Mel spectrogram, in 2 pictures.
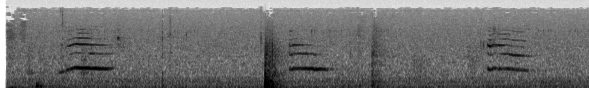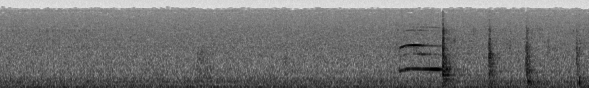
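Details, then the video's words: Abby, a pet cat, meowing indoors to ask for the window to be opened on a cool, windy Monday; four short, clear meows with a slight rise, spread over the clip, alongside a few sharp taps and knocks. "Cat begs me to open the window"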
